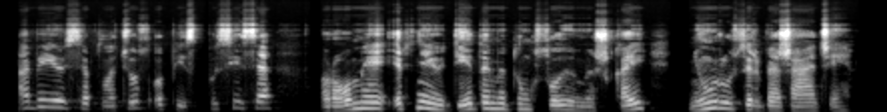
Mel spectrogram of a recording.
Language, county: Lithuanian, Marijampolė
